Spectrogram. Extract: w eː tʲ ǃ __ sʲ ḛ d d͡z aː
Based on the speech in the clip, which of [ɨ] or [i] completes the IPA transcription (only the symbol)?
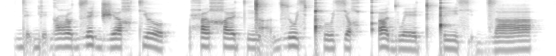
i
